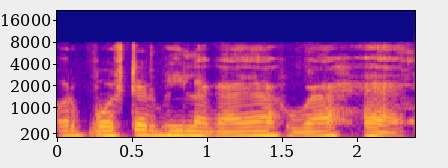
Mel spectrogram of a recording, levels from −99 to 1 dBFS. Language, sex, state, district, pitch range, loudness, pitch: Hindi, male, Jharkhand, Palamu, 130-145 Hz, -15 LUFS, 140 Hz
